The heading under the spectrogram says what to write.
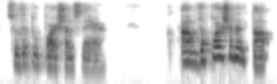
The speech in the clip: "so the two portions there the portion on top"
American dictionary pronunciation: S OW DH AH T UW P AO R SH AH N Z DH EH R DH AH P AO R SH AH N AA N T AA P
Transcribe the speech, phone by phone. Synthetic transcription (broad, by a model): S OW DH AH T UW P AO R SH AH N S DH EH R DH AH P AO R SH AH N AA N T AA P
